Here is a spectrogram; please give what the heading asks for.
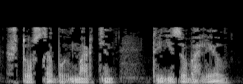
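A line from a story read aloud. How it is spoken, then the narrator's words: Frightened whisper. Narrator (Russian): Нильс даже испугался, он наклонился к самому уху гуся и зашептал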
